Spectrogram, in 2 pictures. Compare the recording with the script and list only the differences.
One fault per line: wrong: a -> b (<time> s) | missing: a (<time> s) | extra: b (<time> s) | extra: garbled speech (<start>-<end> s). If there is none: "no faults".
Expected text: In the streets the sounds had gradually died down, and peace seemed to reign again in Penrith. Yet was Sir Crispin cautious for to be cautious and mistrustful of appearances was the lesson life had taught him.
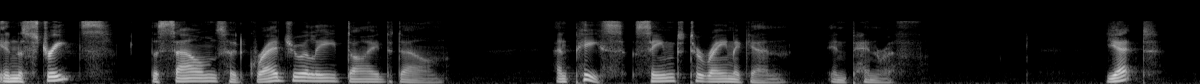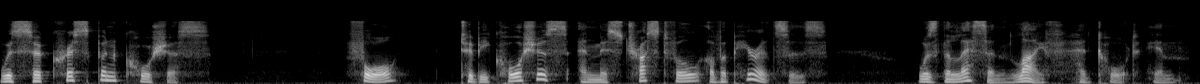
no faults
